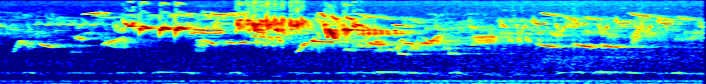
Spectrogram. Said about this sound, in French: On va prendre le temps de se réveiller ensemble avec des chants d'oiseaux. Comme si on ouvrait sa fenêtre et qu'on laissait la vie rentrer tranquillement.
